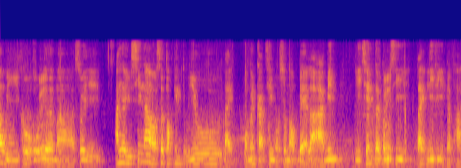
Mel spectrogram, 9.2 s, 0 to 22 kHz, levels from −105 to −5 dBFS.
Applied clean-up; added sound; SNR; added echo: neural separator model SepFormer DNS4.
